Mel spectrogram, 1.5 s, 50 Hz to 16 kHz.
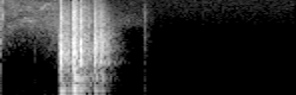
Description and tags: Balloon-Strain-06
Strain on an inflated balloon. Recorded with Zoom H4
strain, balloon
